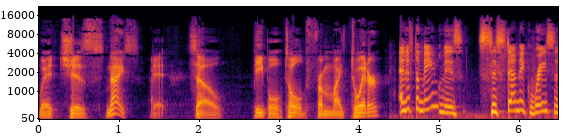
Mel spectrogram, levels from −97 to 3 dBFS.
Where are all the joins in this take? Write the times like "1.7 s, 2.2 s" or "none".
1.4 s, 2.5 s, 3.0 s, 3.3 s, 5.0 s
